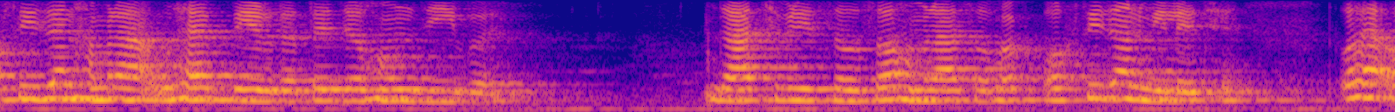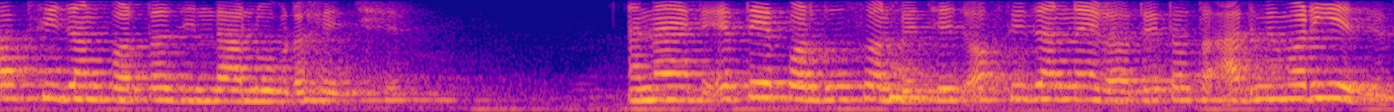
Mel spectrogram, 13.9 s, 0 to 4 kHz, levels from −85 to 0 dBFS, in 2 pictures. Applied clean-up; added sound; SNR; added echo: none; none; none; none.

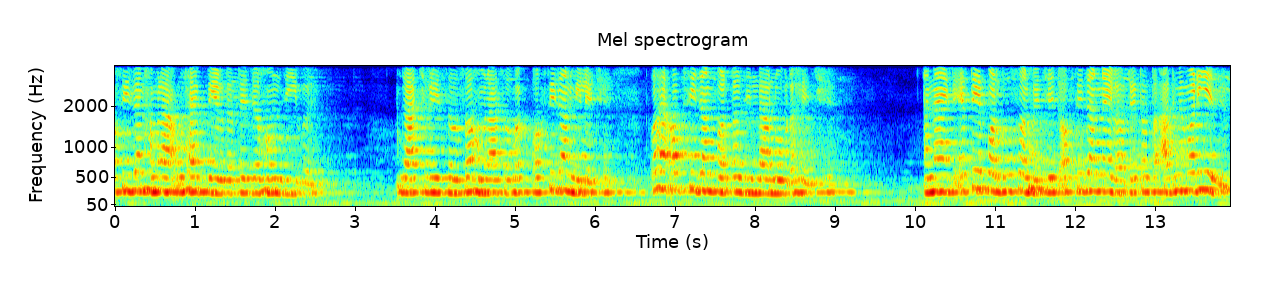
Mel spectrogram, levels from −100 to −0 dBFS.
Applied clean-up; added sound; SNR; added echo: none; none; none; reverberation time 2.7 s.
